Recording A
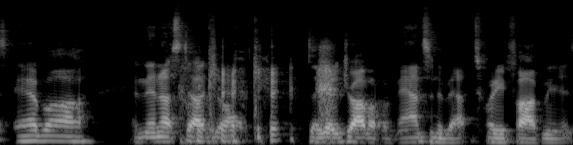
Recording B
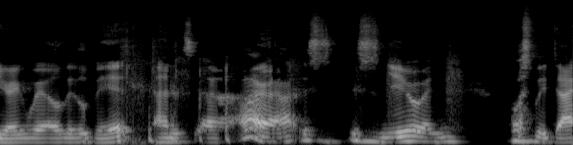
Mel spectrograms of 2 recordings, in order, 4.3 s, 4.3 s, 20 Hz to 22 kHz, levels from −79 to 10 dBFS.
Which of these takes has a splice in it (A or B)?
A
